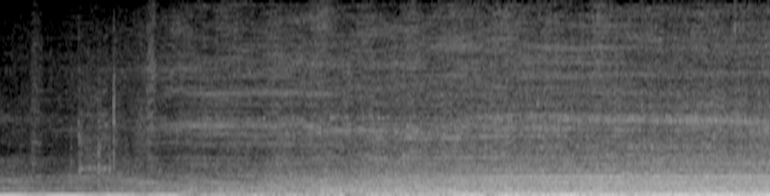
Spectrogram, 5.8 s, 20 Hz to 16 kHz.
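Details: Probably late-1980s Emerson Quiet Kool 6,300 BTU window air conditioner, possibly Fedders-made: low compressor hum starts, then fan rush builds and holds steady with no rattle or squeal; healthy startup, cooling quickly, about 4.7 A at 118 V against a 5.9 A rating.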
